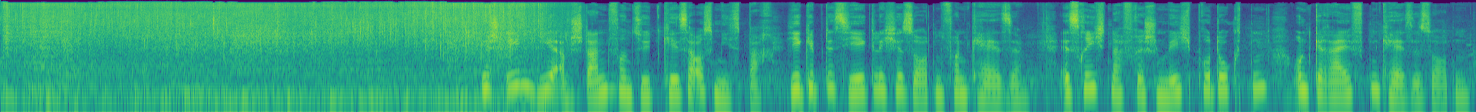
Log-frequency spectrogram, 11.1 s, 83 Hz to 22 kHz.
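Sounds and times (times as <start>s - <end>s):
water splashing from fountain figures: 0.0s - 4.4s
speech: 3.6s - 11.0s.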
